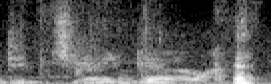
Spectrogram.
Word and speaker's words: Django: Sheldon Beckart exclusive Virgin, and it's an homage to Leonardo DiCaprio in Django. Django, the D is silent, motherfucker.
